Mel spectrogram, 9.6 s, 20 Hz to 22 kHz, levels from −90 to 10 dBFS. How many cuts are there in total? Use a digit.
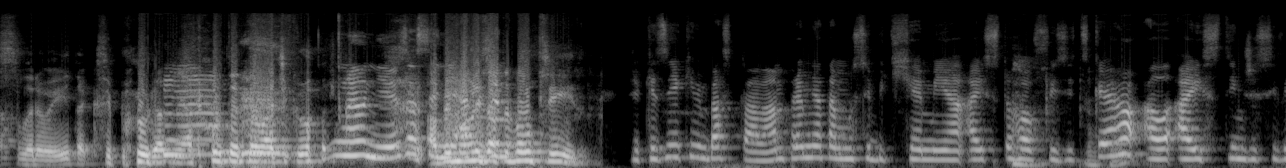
1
